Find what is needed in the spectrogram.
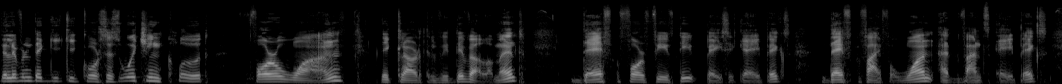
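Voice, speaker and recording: In a very clean recording with a silent background and a dry, close sound with no echo, a man with a Spanish accent speaks at a medium pitch in a bright, sharp tone, with vocal fry and very wide pitch swings. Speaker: technical instructor and tech blogger. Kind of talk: scripted self-introduction.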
